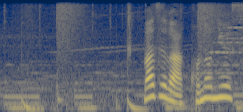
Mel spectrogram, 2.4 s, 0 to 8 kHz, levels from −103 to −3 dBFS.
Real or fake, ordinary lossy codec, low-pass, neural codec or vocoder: real; none; 7.2 kHz; none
